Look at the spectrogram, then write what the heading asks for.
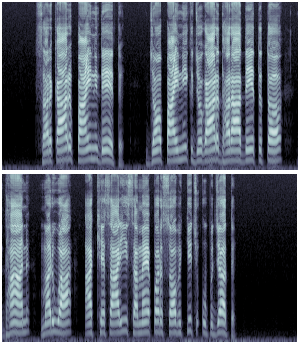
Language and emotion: Maithili, neutral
